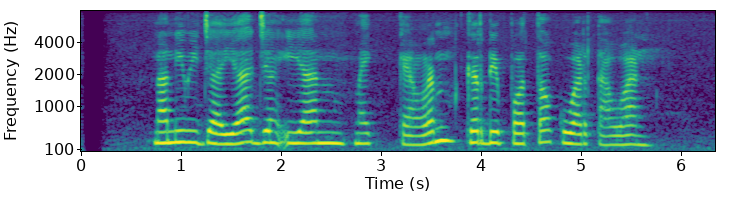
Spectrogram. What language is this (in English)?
Sundanese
